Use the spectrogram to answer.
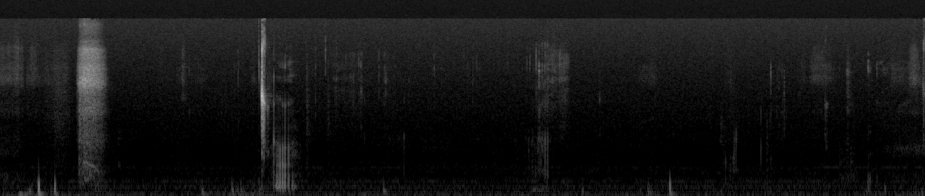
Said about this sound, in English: Hold on, we get one more sip of this f- hot tea with l- with lemon and honey in it.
